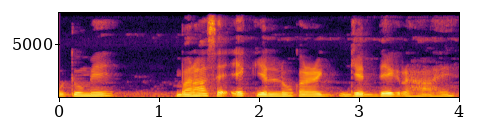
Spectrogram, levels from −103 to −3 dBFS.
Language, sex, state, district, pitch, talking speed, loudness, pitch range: Hindi, male, Arunachal Pradesh, Lower Dibang Valley, 135 Hz, 165 wpm, -17 LUFS, 130-150 Hz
